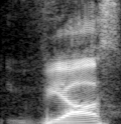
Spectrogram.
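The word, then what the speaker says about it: Beas: Chenab comma राबी comma बियास, व्यास जरूर बोलते हैं, spelling goes like बियास, बियास and Sutlej are famous reverse of this section, are famous reverse of this section.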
